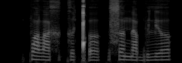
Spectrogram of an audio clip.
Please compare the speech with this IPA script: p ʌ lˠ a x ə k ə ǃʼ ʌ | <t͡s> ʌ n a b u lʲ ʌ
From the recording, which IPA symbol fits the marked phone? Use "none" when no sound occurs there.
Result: s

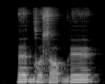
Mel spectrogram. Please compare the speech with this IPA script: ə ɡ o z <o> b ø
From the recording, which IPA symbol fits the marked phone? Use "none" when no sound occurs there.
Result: ɔ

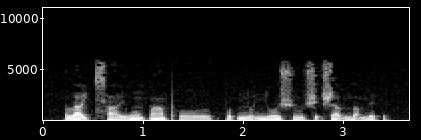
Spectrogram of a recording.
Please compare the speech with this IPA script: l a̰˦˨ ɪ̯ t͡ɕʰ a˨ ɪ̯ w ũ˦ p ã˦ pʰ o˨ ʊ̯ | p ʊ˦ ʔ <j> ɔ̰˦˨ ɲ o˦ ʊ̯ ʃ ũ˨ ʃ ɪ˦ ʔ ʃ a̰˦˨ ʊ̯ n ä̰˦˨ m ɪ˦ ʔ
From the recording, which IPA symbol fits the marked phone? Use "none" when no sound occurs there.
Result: ɲ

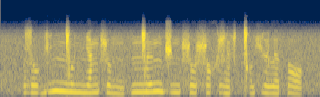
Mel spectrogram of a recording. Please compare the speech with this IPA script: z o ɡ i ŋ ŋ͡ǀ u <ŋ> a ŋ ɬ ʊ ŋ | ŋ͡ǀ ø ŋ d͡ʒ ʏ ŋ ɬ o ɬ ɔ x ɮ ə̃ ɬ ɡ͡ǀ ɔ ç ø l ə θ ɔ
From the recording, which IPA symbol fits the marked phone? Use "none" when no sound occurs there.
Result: ɲ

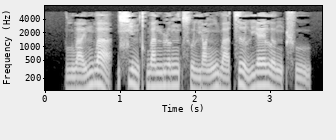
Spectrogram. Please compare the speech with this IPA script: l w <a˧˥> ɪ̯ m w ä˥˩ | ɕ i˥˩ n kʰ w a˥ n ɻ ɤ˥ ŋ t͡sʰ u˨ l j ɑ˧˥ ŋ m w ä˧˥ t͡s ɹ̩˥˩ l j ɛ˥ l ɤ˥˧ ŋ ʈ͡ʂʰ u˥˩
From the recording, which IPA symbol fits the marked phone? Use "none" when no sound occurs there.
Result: a˧˥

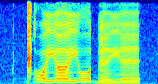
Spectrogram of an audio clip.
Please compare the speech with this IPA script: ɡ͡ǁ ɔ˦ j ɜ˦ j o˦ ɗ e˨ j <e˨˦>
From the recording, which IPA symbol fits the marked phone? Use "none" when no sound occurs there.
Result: e˦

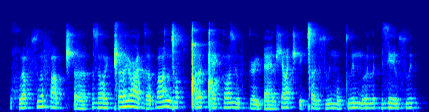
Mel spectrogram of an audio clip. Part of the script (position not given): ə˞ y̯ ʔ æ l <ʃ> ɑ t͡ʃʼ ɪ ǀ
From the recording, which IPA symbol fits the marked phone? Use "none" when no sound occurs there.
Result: ʃ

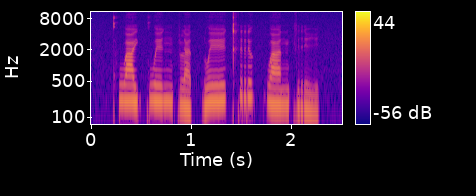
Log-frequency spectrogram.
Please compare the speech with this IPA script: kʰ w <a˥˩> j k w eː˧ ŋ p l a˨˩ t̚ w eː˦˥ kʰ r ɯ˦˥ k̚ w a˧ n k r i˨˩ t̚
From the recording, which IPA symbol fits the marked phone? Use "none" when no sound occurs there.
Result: a˧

